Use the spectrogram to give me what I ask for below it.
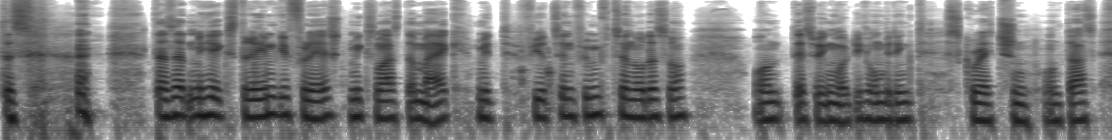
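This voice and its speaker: The sound is dry and close with no echo. A man speaks at a fairly slow pace. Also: very clean recording, silent background. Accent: Viennese. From Austria, Vienna-Meidling and Lower Austria. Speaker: comedian and DJ. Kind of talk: comedy performance with DJ set. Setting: radio studio.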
